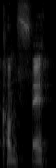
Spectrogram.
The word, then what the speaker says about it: confit: to get this duck confit going. I'm sorry. I'm just loving how you keep saying duck confit. It's killing me. How is it said? Confit. You don't pronounce the T in français.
